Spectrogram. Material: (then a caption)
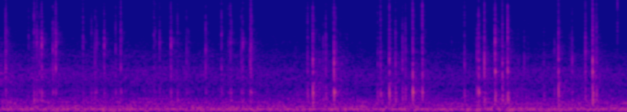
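Cardboard. A small, hollow, closed white cardboard gift box is tapped quickly with the long nails of both hands. The taps come as a rapid, uneven stream of short, dry, bright clicks over a steady low hum, each dying away almost at once.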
